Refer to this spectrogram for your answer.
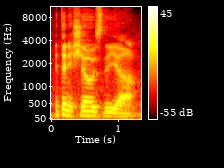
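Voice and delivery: ordinary talk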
